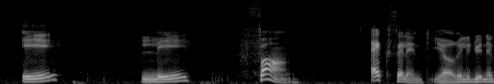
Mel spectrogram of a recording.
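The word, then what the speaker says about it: éléphant: Just like in English, we have elephant, 3. In French, we still have 3. Let's count together. E, les, fang.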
